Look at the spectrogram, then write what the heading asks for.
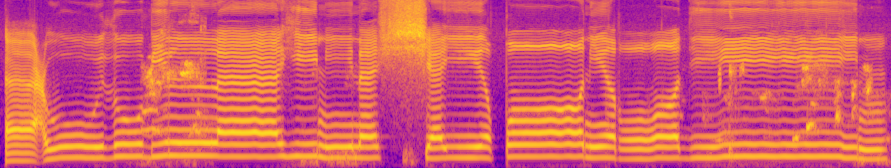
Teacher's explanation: vokal O jangan sampai dimonyongkan. Diangkat pangkal lidahnya. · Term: huruf tebal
